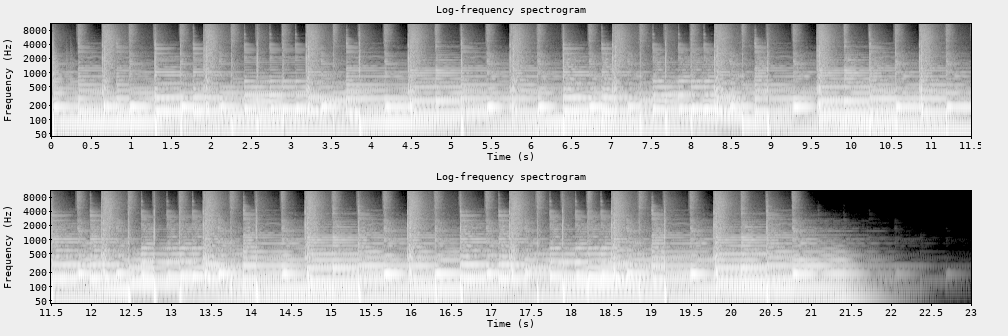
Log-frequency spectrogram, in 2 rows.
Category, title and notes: Music > Multiple instruments
Guitar Synth loop
An acoustic guitar and synth bass loop with acoustic drums and quiet strings. Works well for survival video games or and abandoned place in your game. 4/4 time signature. 90 bpm, in Eb minor, not AI. Comment why you're using it, I'm interested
